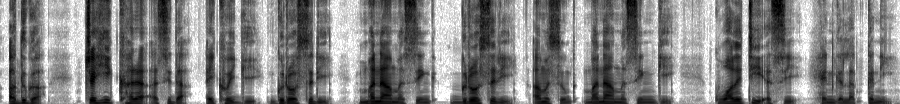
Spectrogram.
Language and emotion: Manipuri, neutral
